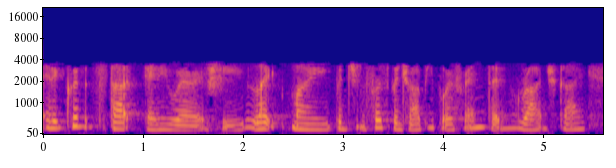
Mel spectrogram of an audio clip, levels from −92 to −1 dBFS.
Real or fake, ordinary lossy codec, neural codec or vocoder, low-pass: real; MP3, 16 kbps; none; 3.6 kHz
